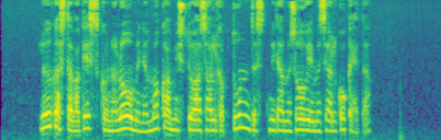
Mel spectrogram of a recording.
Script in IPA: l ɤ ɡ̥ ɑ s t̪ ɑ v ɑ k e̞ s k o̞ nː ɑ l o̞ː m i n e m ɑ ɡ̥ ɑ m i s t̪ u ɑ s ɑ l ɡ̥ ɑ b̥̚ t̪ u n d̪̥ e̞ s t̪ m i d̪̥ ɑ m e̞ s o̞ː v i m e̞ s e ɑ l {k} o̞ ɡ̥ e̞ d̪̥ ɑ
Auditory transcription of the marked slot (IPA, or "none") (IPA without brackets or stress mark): k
